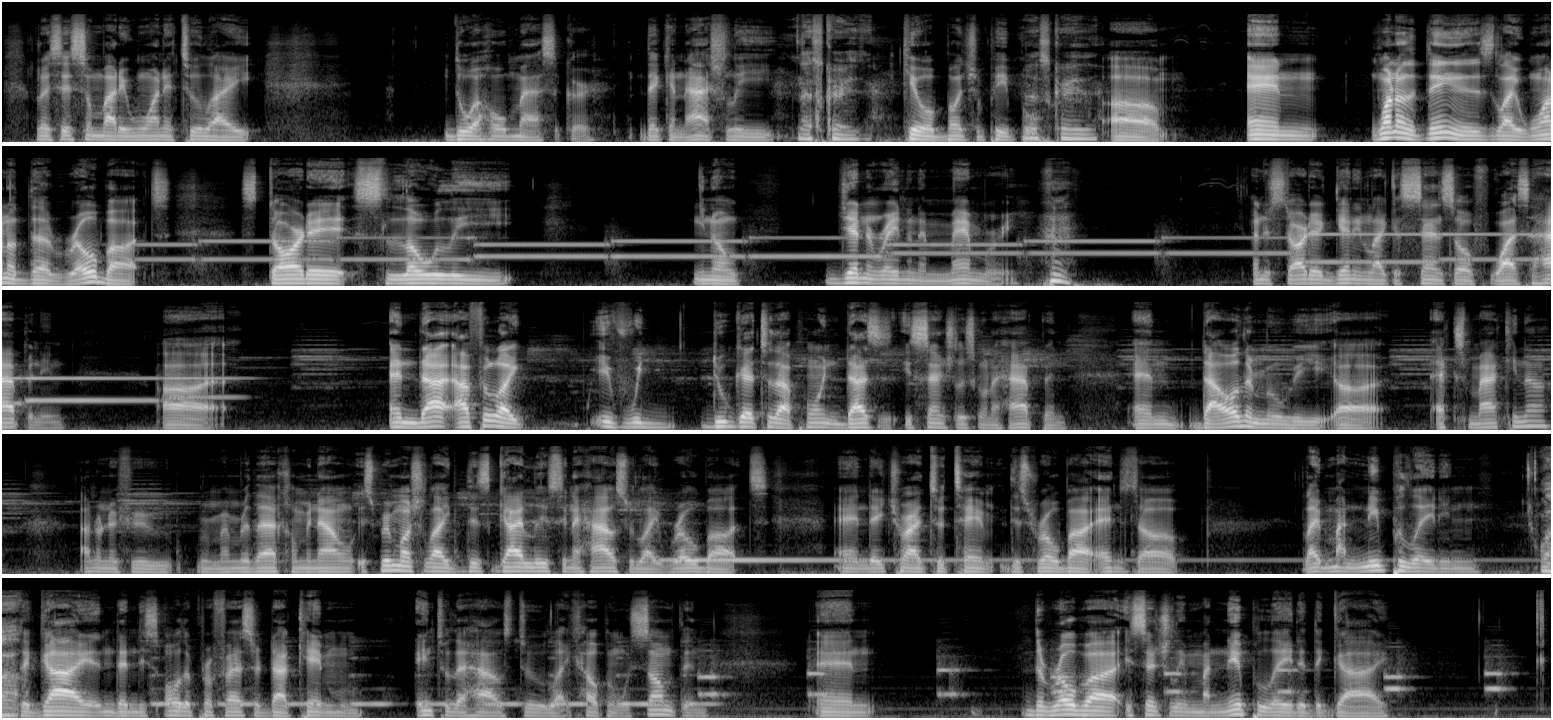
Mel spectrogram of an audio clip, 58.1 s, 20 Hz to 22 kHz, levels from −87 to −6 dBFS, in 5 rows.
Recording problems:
alarms or sirens; noticeable; from 13 s on; 15 dB below the speech

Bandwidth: 15 kHz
